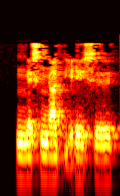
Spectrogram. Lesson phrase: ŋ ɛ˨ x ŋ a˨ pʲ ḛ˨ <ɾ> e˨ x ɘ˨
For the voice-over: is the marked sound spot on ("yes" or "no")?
yes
